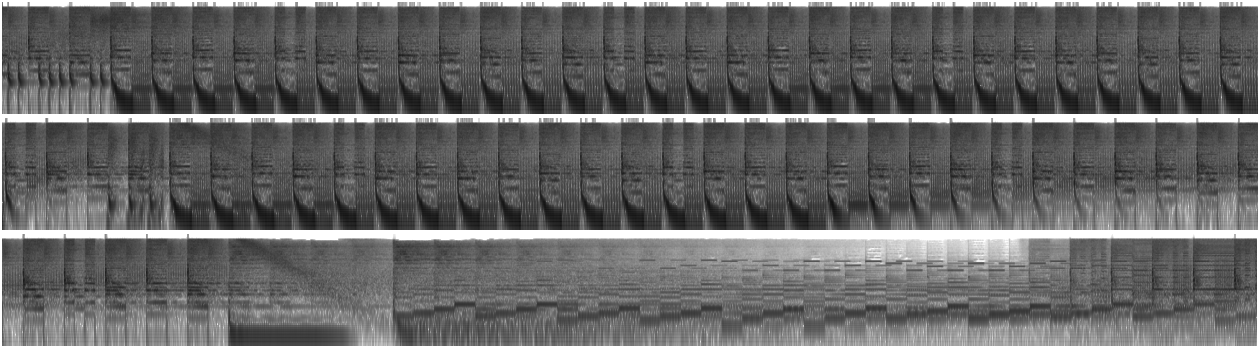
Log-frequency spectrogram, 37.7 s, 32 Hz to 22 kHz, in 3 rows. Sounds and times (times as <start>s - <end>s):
Techno: 0.0s - 37.6s.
